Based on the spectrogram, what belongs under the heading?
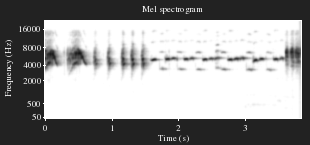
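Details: Snowy-browed flycatcher, Javan bird being paired: a burst of rapid high chips, then a long steady string of thin, evenly spaced whistled notes.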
